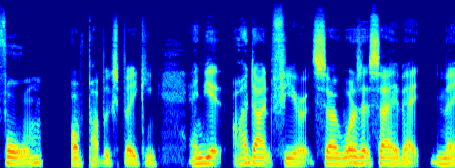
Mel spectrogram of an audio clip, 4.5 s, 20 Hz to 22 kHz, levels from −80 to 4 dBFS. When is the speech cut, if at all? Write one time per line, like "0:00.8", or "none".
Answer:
none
